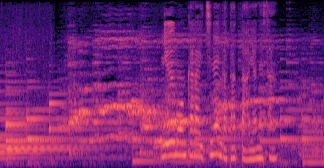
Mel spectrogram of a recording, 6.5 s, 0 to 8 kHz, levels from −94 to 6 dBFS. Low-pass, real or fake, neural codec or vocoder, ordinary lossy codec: none; real; none; none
